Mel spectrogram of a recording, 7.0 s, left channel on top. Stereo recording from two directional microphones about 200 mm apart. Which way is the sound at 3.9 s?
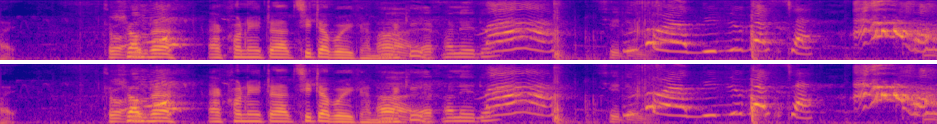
25° right (ahead or behind).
